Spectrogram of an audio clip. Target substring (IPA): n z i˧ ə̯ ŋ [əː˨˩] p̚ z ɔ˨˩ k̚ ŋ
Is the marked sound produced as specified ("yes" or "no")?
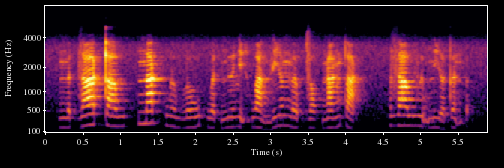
yes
